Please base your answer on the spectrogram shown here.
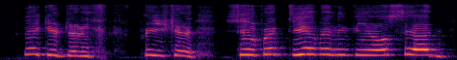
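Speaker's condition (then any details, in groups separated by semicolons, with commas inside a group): Cerebral palsy; from birth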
